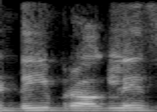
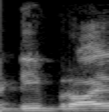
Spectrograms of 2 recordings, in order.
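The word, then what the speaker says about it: de Broglie: डी ब्रॉय उसको pronounce किया जाता है, ठीक है, जो कि कौन दिया था, लिखा जाता है ऐसे डी ब्रॉगली, ठीक है, लेकिन प्रोनाउंसिएशन होता है इसका डी ब्रॉय, ठीक है। तो ये ध्यान रखना, प्रोनाउंस किया जाता है इसको डी ब्रॉय से।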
